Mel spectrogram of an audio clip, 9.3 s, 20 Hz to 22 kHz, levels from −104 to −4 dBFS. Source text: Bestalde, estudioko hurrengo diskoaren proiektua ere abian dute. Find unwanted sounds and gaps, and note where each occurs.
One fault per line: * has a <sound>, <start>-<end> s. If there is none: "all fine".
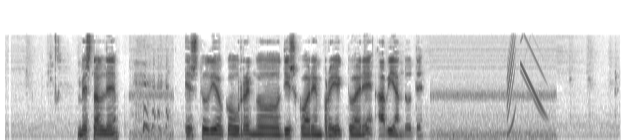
* has a laugh, 2.0-2.6 s
* has a chirp, 7.6-8.3 s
